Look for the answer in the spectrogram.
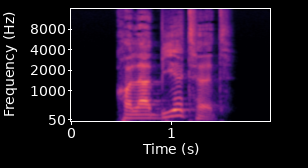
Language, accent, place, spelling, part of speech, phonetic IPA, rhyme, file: German, Germany, Berlin, kollabiertet, verb, [ˌkɔlaˈbiːɐ̯tət], -iːɐ̯tət, De-kollabiertet.ogg
- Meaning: inflection of kollabieren: 1. second-person plural preterite 2. second-person plural subjunctive II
